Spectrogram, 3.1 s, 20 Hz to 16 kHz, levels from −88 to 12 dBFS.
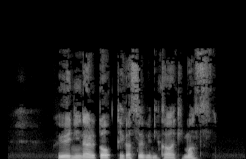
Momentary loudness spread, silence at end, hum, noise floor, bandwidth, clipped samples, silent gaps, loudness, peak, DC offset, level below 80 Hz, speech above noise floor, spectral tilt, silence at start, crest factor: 8 LU; 0.45 s; none; -57 dBFS; 11.5 kHz; under 0.1%; none; -22 LUFS; -2 dBFS; under 0.1%; -60 dBFS; 36 dB; -5 dB/octave; 0.75 s; 20 dB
